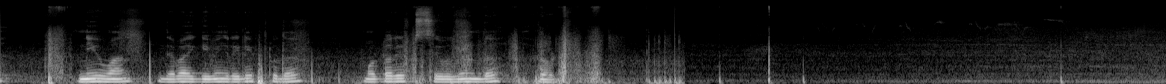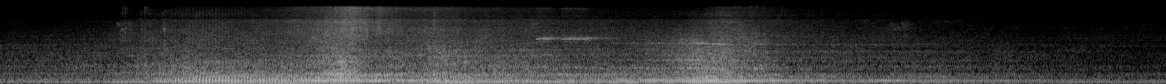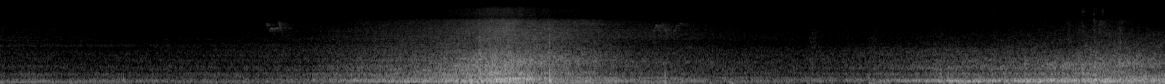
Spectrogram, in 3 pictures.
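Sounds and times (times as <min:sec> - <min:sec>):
tyre noise on road: 0:00.0 - 0:34.9
motor vehicle passing: 0:10.7 - 0:34.9.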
